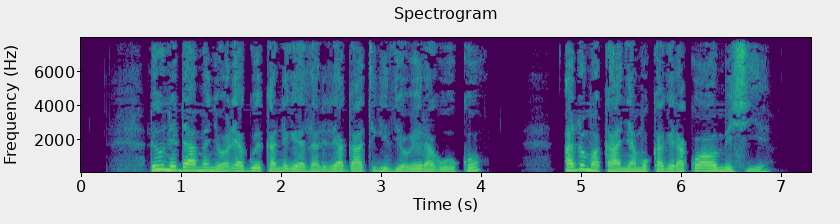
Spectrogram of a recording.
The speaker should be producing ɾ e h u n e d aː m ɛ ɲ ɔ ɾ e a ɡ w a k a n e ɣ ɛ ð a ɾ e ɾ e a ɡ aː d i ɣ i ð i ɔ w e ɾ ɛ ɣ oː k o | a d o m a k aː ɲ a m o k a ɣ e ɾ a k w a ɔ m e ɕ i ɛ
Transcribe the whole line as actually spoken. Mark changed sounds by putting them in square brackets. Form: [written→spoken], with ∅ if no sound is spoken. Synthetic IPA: ɾ e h u n e d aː m ɛ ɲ ɔ ɾ e a ɡ w [a→e] k a n e ɣ ɛ ð a ɾ e ɾ e a ɡ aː [d→t] i ɣ i ð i ɔ w e ɾ [ɛ→a] ɣ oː k o | a d o m a k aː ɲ a m o k a ɣ e ɾ a k w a ɔ m e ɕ i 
